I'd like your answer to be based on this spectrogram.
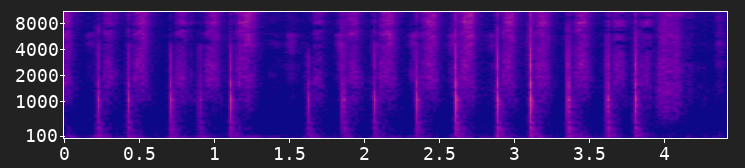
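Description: A patterned blue wooden graphite pencil makes short, scratchy strokes on a sheet of drawing paper, shading the hair and eye of a drawing. Sixteen quick, separate scrapes come at an uneven pace, each a soft, brief rasp with a bright, hissy edge and no ring.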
